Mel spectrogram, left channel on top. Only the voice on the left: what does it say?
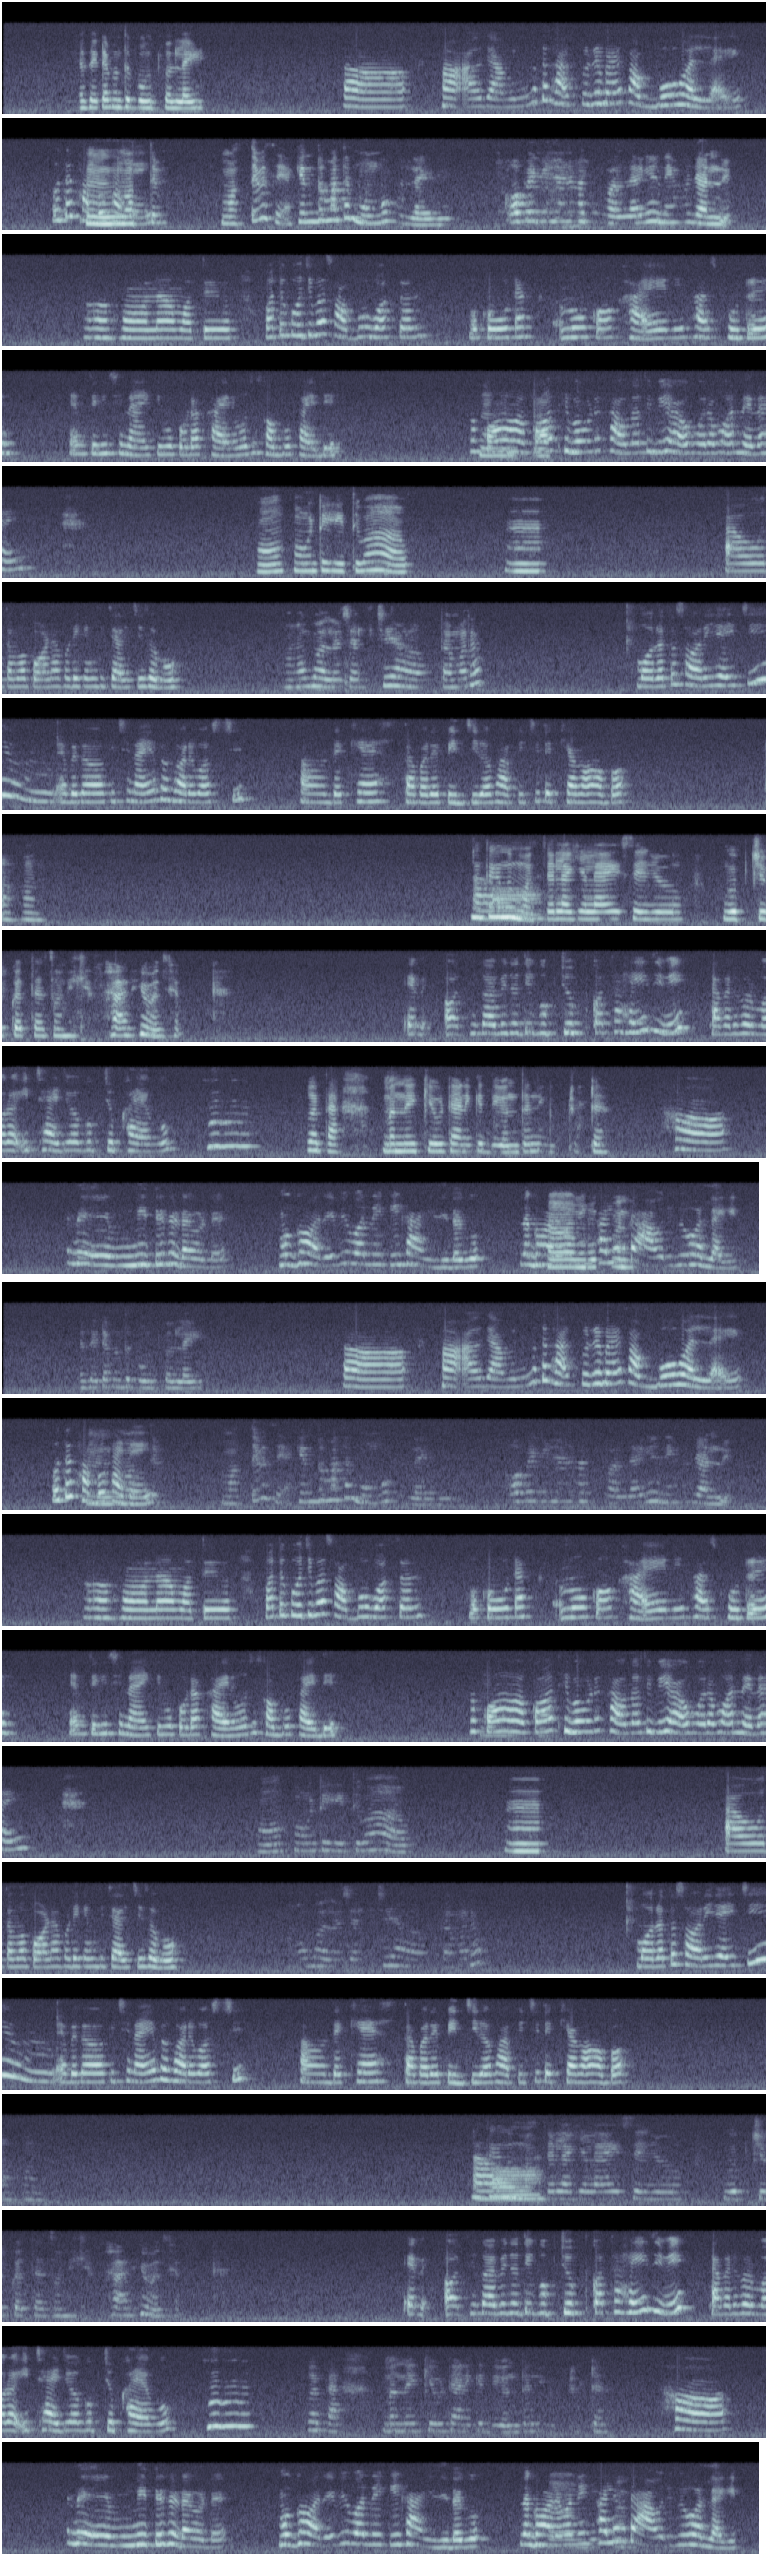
ଏଇଟା ମତେ ବହୁତ ଭଲ ଲାଗେ।
ହୁଁ
ମତେ ବି ମତେ ବି ସେଇଆା କିନ୍ତୁ ମତେ ମତେ ମୋମୋ ଭଲ ଲାଗନି କୋ ପାଇଁକ ଜାଣ ମତେ ଭଲ ଲାଗେନି ମୁଁ ଜାଣିନି।
ହୁଁ
ହୁଁ
ହଁ କଣ ଗୋଟେ ହେଇଥିବ ଆଉ।
ହଁ ଭଲ ଚାଲିଛି ଆଉ ତମର?
ହଁ ମତେ
କିନ୍ତୁ ମଜା ଲାଗିଲା ସେ ଯୋଉ ଗୁପଚୁପ୍ କଥା ଶୁଣିକି ଭାରି ମଜାକ
ତା ମାନେ କିଏ ଗୋଟେ ଆଣିକି ଦିଅନ୍ତାନି ଗୁପଚୁପ୍ ଟା।
ହଁ
ମୁଁ ବି
ବନେଇ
